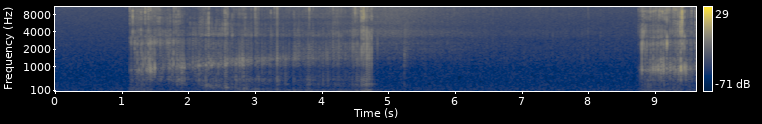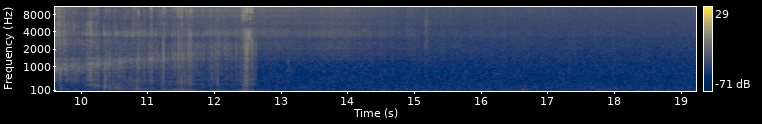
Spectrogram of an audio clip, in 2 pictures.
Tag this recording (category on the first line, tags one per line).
Sound effects > Human sounds and actions
beverage
drink
filling
glass
liquid
pouring
splash
water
